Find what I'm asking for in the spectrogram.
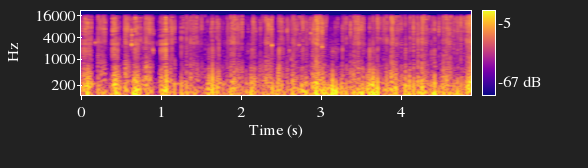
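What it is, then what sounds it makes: Textured glass perfume bottle. Fingernails scratch over a small textured glass perfume bottle filled with amber liquid, held close to the mic. The result is a continuous, dense, low, rumbling scrape with rapid short strokes and little bright content.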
